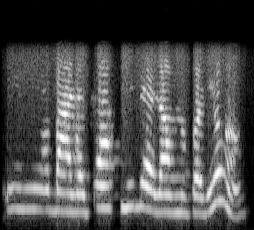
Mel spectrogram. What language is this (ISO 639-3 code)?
nep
